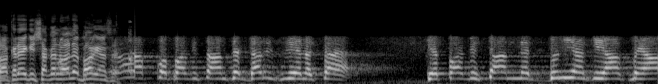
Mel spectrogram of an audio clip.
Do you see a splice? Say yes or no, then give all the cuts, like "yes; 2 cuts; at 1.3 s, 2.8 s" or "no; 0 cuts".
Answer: no; 0 cuts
